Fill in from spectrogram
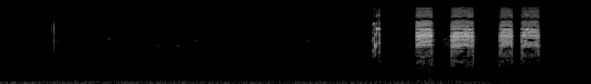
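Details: Black francolin calling: after a quiet stretch, a loud burst of five harsh, rasping, broad notes comes near the end in about two seconds, preceded by a single faint tick.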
